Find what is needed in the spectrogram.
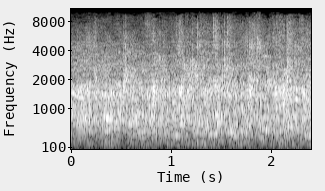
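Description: Audience applauding: many hands clapping together in a dense, steady patter.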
